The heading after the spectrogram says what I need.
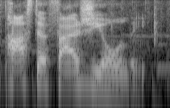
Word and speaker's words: pasta fagioli: I say it cuz I know the correct pronunciation it is pasta fagioli but seeing it on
